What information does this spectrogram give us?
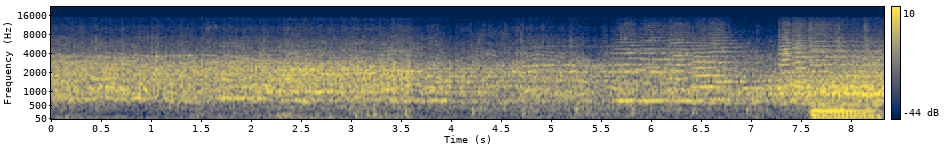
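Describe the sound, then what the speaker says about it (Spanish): Loud, sustained clapping from a large concert audience fills the room, with cheering voices mixed in and a shift toward music and talk at the end. "¡Aplausos!"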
